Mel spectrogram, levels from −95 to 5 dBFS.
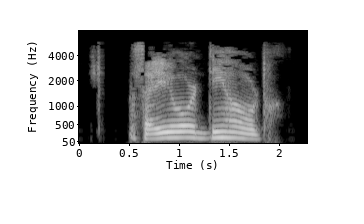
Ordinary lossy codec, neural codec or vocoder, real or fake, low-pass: MP3, 24 kbps; codec, 24 kHz, 0.9 kbps, WavTokenizer, small release; fake; 7.2 kHz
